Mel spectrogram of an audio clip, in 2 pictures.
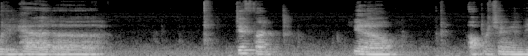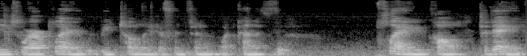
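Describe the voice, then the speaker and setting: With an Appalachian accent, a woman speaks fairly slowly in a very deep, low, somewhat breathy voice with fairly even intonation, and room echo is audible. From eastern Kentucky coal country. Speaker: interviewee. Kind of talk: oral history interview. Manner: halting.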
